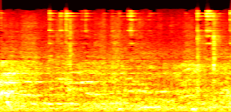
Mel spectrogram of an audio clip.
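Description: Faint handling noise: a wire twist tie being untwisted from a coiled rubber power cord, with a few small clicks and rustles.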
